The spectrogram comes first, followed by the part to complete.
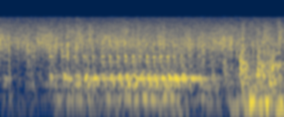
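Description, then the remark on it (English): A sewing machine sound effect: a steady, fairly loud mechanical whirring with a humming tone running through it, continuous for about three seconds with no voices. “That's supposed to be a sewing machine, folks.”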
